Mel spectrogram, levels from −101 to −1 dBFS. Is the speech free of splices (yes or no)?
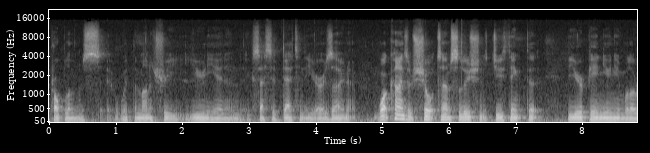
yes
